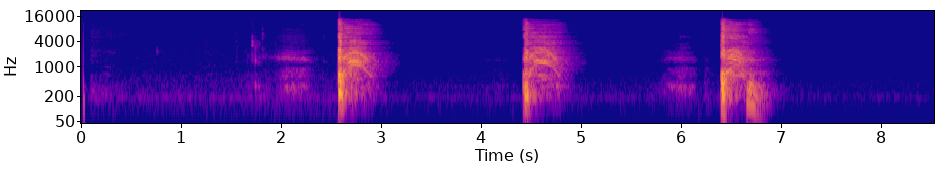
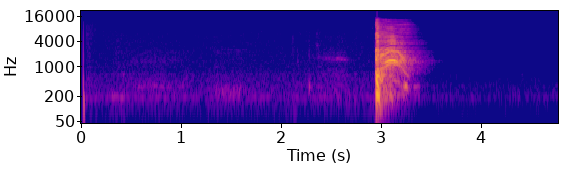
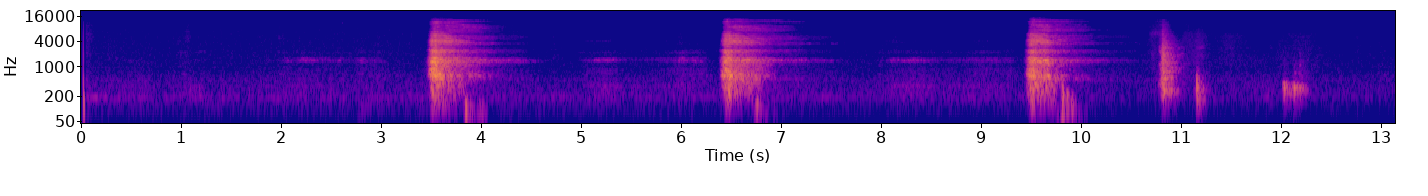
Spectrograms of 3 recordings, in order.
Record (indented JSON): {
  "three_cough_length": "8.5 s",
  "three_cough_amplitude": 32348,
  "three_cough_signal_mean_std_ratio": 0.21,
  "cough_length": "4.8 s",
  "cough_amplitude": 30379,
  "cough_signal_mean_std_ratio": 0.19,
  "exhalation_length": "13.1 s",
  "exhalation_amplitude": 10997,
  "exhalation_signal_mean_std_ratio": 0.23,
  "survey_phase": "beta (2021-08-13 to 2022-03-07)",
  "age": "65+",
  "gender": "Male",
  "wearing_mask": "No",
  "symptom_none": true,
  "smoker_status": "Ex-smoker",
  "respiratory_condition_asthma": false,
  "respiratory_condition_other": false,
  "recruitment_source": "REACT",
  "submission_delay": "2 days",
  "covid_test_result": "Negative",
  "covid_test_method": "RT-qPCR",
  "influenza_a_test_result": "Negative",
  "influenza_b_test_result": "Negative"
}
